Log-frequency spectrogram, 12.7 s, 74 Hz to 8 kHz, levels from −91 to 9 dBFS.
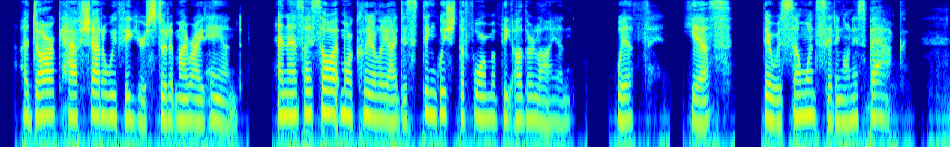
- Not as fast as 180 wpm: Yes, average, 165 wpm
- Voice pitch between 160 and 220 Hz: Yes, medium, 185 Hz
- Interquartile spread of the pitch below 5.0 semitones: Yes, average, 2.9 semitones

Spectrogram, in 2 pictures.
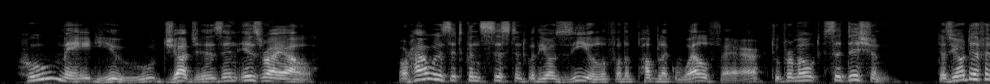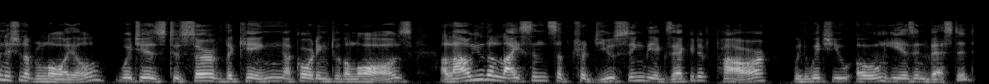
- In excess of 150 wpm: Yes, average, 160 wpm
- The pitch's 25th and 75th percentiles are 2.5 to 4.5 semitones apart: No, average, 5.2 semitones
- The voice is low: No, medium, 150 Hz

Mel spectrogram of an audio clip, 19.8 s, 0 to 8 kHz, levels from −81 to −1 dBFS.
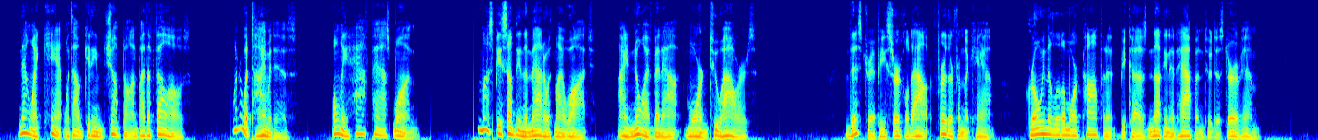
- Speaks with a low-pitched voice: Yes, very low, 95 Hz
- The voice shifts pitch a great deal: Yes, wide, 6.7 semitones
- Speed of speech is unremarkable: Yes, average, 170 wpm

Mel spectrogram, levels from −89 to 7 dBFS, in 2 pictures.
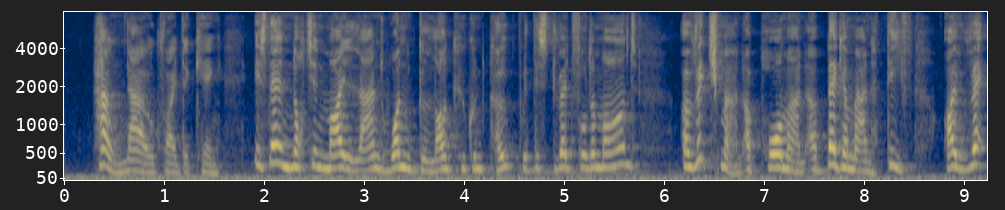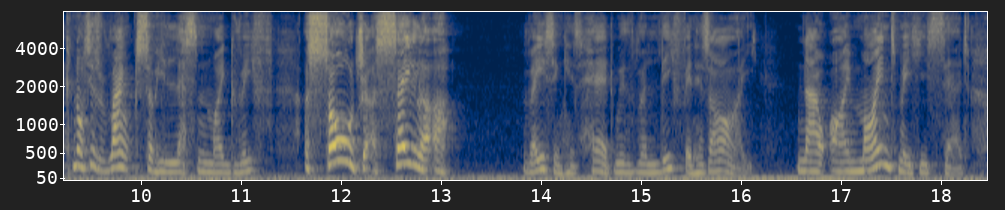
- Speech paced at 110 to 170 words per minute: No, average, 195 wpm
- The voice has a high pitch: Yes, high, 200 Hz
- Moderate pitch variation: No, wide, 6.9 semitones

